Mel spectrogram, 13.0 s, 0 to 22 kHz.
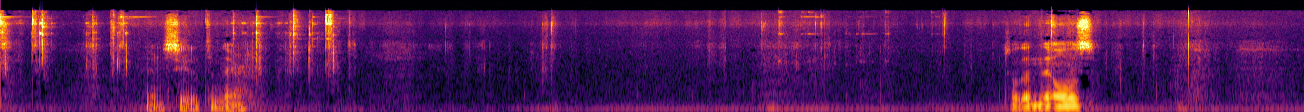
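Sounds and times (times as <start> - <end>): small metal gears clicking: 0.0 - 1.4
low steady hum: 0.0 - 13.0.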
